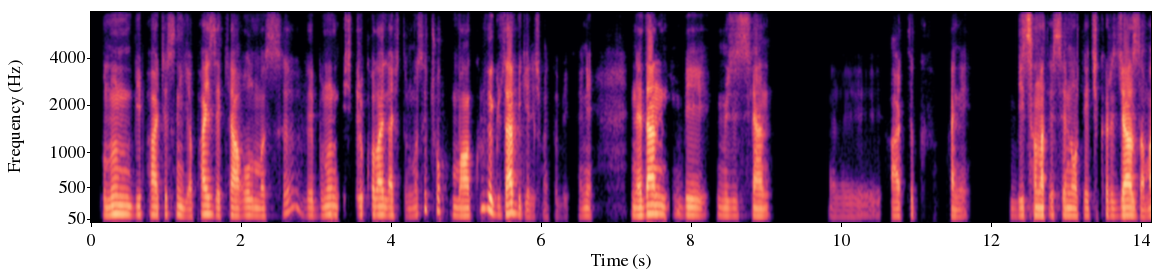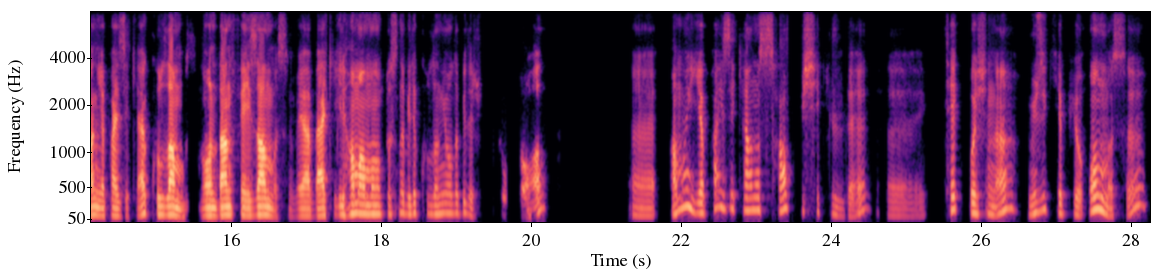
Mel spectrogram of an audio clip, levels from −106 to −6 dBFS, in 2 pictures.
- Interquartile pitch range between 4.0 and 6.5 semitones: Yes, average, 4.3 semitones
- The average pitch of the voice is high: No, low, 115 Hz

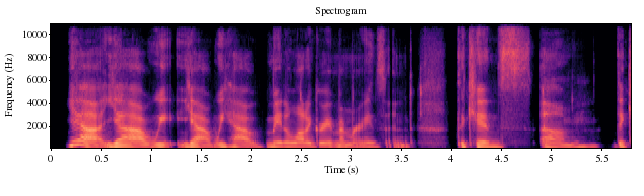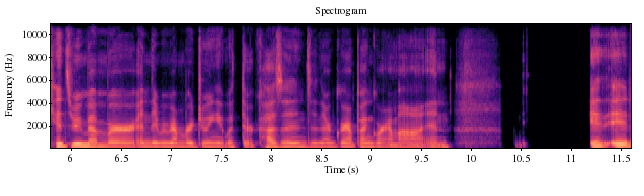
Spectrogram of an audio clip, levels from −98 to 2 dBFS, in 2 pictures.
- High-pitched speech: No, medium, 180 Hz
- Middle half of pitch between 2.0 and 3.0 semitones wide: No, average, 3.7 semitones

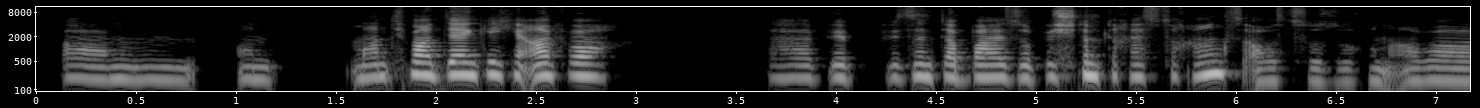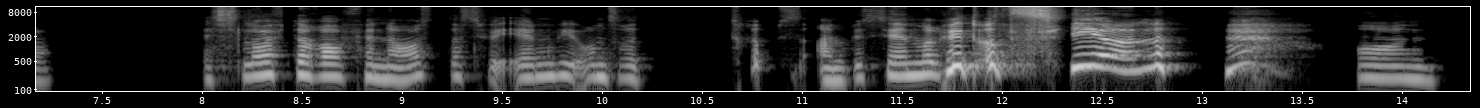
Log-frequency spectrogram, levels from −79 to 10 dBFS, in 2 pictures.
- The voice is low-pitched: No, high, 200 Hz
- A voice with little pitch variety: No, average, 3.2 semitones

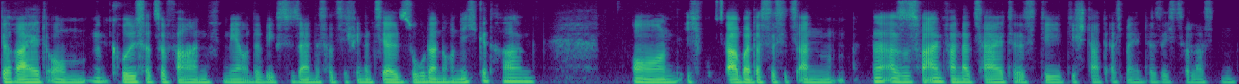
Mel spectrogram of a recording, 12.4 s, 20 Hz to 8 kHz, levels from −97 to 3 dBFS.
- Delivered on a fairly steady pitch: Yes, narrow, 1.6 semitones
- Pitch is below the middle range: Yes, low, 100 Hz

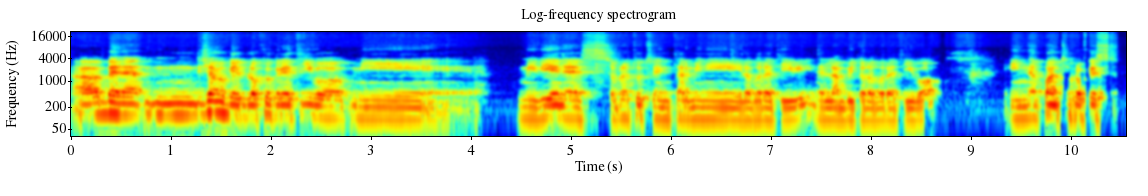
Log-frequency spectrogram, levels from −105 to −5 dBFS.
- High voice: No, low, 105 Hz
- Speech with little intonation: No, average, 3.4 semitones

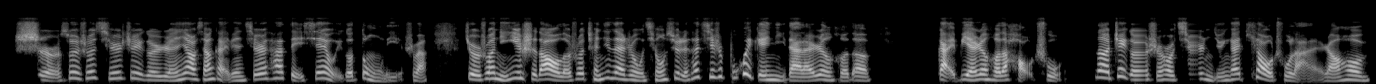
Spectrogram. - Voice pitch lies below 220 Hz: No, high, 225 Hz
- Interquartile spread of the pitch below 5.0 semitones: No, wide, 5.6 semitones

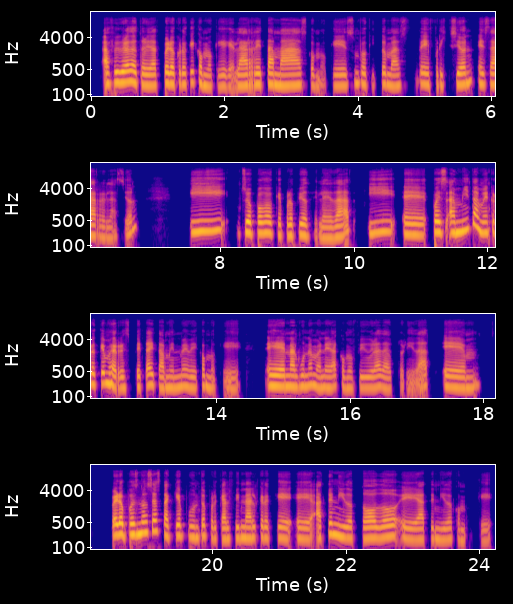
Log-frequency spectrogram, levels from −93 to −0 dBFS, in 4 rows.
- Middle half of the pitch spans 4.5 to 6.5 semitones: No, average, 3.2 semitones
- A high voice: Yes, high, 195 Hz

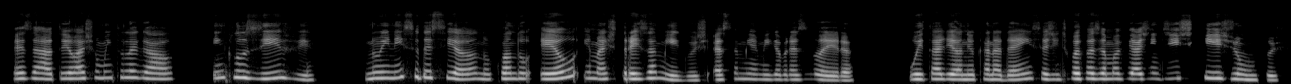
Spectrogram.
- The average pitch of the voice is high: Yes, very high, 255 Hz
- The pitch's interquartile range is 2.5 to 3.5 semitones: Yes, average, 3.2 semitones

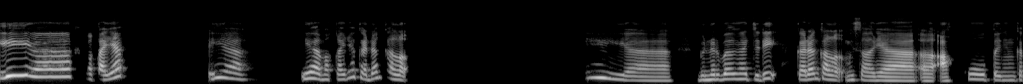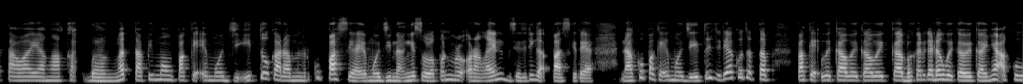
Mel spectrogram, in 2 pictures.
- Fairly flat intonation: No, average, 4.5 semitones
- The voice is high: Yes, high, 200 Hz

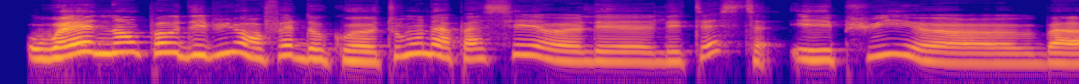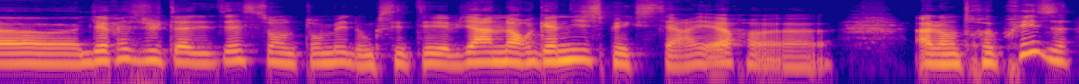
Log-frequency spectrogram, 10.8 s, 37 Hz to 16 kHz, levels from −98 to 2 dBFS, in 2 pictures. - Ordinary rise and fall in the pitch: No, wide, 6.7 semitones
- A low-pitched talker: No, high, 195 Hz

